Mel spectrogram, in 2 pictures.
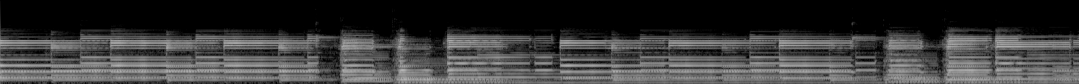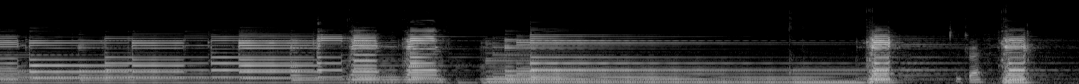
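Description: An electric guitar plays sustained chords and notes through a Silverface Fender Twin Reverb amp with subtle vibrato and reverb, producing a warm, gently wavering tone with ringing trails.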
